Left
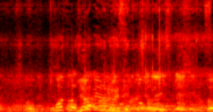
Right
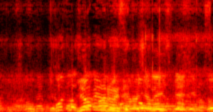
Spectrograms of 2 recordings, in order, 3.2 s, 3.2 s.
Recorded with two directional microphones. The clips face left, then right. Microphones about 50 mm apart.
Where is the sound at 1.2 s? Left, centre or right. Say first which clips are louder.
Right 3 dB; right.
